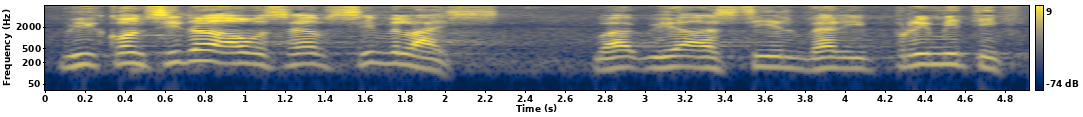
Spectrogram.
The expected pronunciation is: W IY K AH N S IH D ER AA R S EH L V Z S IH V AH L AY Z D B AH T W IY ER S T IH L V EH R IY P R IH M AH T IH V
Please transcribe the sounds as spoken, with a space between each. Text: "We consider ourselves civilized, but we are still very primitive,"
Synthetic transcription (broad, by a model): W IY K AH N S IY D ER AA W S EH L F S S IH V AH L AY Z B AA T W IY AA S T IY L V EH R IY P R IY M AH T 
